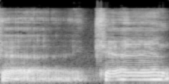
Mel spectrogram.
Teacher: lidahnya kita turunkan sehingga ada hembusan udara ketika membaca huruf K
